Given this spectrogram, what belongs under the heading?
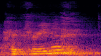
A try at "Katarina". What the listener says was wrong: Katarina. No, Katarina. It's just an extra A in there.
